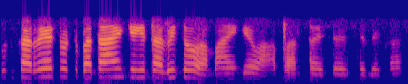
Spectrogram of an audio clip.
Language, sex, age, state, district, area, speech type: Hindi, female, 60+, Uttar Pradesh, Mau, rural, conversation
